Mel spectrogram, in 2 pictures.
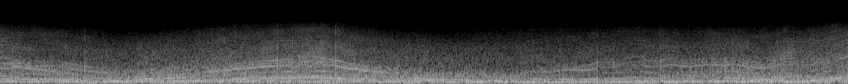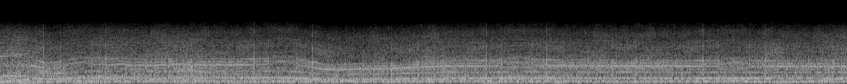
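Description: Racing car engines roar on the grid of a 1975 Silverstone race in the Assetto Corsa game, with an Escort and an Alfa among them. The loud, layered engines rise and fall in pitch as they rev and sweep past.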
